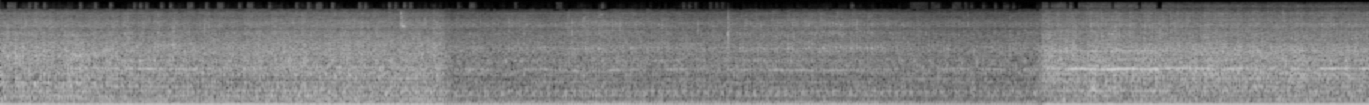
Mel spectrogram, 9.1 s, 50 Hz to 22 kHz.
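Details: Vintage TD9 bulldozer after starter motor repair (shim added to restore engagement): deep, even diesel idle about four pulses a second, no knocks or misses; engine healthy.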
